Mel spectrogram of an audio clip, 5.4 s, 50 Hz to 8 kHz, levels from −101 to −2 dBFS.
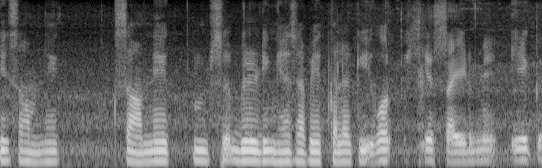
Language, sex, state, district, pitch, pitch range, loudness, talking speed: Hindi, male, Uttar Pradesh, Etah, 130 Hz, 130-135 Hz, -24 LUFS, 190 wpm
